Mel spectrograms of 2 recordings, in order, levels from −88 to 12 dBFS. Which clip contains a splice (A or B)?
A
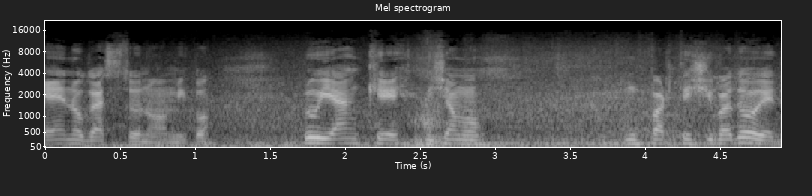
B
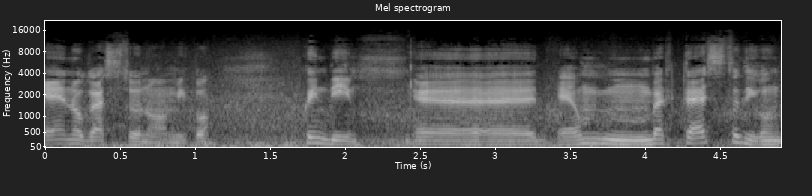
B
